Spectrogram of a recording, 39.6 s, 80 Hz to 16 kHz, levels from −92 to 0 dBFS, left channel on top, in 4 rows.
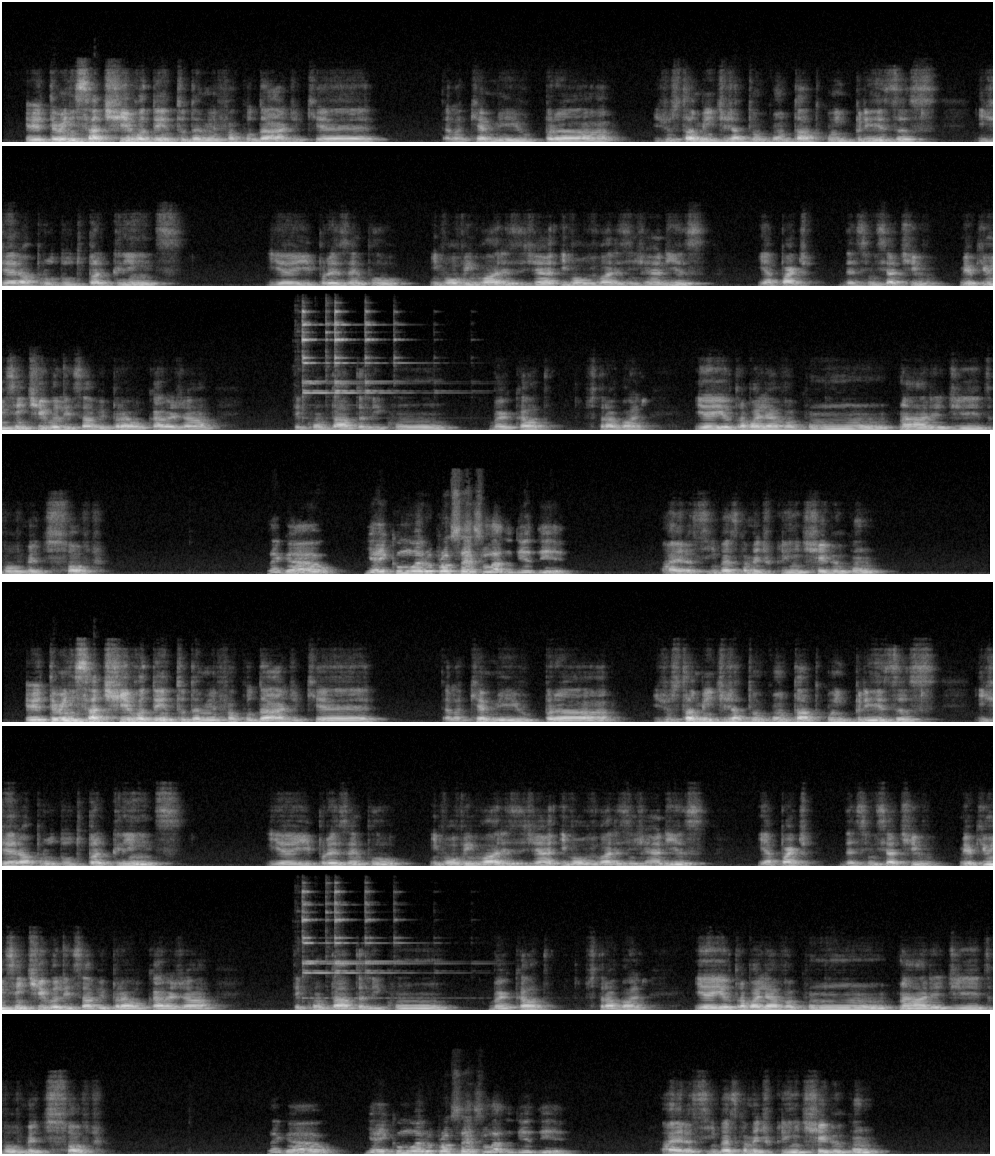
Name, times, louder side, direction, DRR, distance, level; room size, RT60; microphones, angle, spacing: voice 1, 0.2-3.7 4.4-6.1 6.5-9.3 9.8-11.6 12.6-13.9 14.2-16.9 17.5-18.0 18.3-21.9 22.7-24.3 24.7-25.3 25.8-26.3 26.7-30.7 36.3-38.5, right 1 dB, 40° right, 3.6 m, -25 dB
Doorbell, 22.7-24.6, left 4 dB, 10° left, 2.0 m, -36 dB
voice 2, 32.4-33.1 33.4-35.5, left 4 dB, 45° left, 0.6 m, -26 dB
8.4 x 5.0 x 5.1 m
head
